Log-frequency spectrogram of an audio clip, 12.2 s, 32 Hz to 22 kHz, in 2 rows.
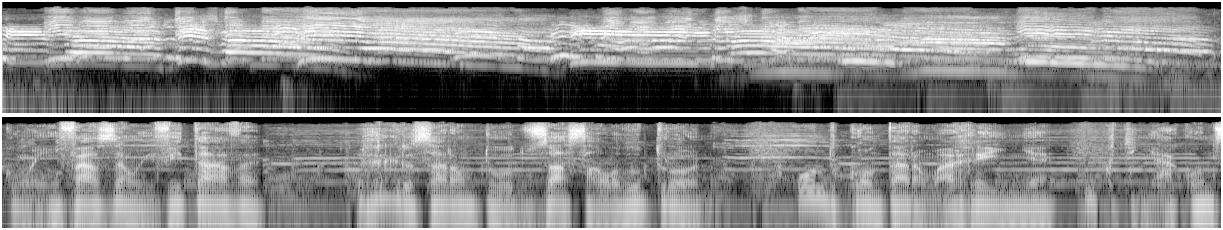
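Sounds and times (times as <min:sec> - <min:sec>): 
dense crowd of high-pitched warrior ant voices shouting and cheering: 0:00.0 - 0:08.6
speech: 0:06.4 - 0:12.1.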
